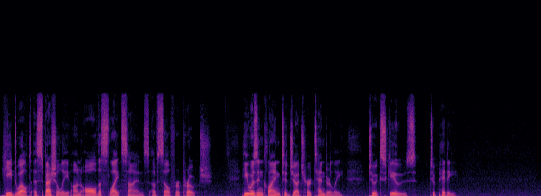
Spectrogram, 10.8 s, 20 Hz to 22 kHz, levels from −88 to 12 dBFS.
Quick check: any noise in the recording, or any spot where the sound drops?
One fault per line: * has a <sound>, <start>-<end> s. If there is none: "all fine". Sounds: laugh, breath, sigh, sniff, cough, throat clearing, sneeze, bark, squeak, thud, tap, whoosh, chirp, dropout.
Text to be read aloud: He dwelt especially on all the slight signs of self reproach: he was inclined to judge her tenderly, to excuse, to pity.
all fine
